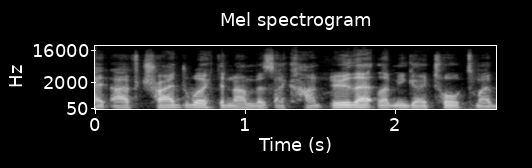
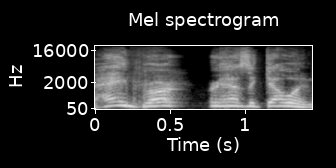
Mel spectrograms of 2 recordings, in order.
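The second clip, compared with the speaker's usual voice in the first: high, full-volume shout at the top of the lungs; 9 semitones higher, 4 dB louder than usual. Explaining how not to greet an old lady who comes in: shouting at the top of voice. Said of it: "at the top of my voice go".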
